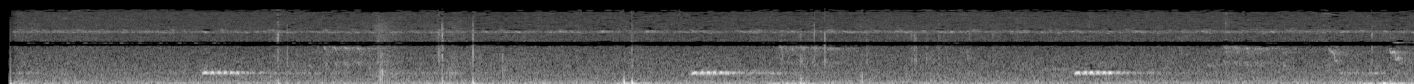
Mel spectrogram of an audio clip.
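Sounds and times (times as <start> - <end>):
Micrastur ruficollis calling: 2.0 - 3.9, 6.9 - 8.6, 10.7 - 14.1.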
